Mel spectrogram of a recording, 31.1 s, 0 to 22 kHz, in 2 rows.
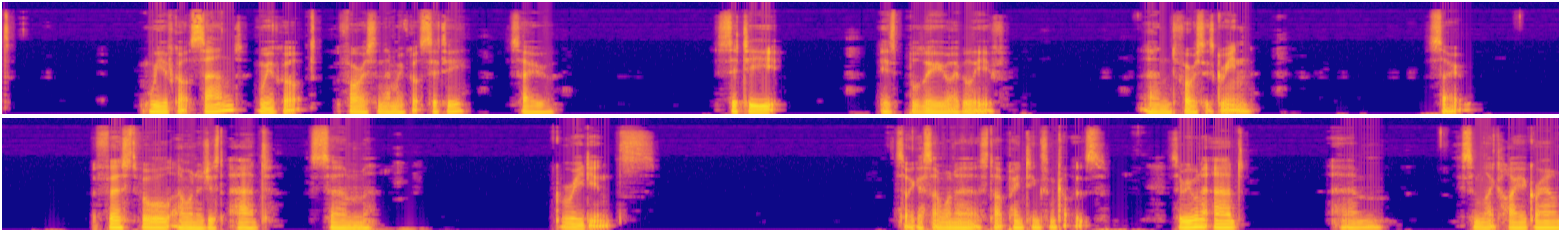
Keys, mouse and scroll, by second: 2.9 click, 3.6 click, 4.6 scroll up 6, 4.8 middle click, 5.3 scroll up 4, 8.1-8.5 scroll down 5, 9.4 scroll down 2, 9.7-10.8 middle drag, 10.8 scroll up 4, 12.4 scroll down 5, 12.6-16.7 middle drag, 18.0-19.2 drag, 19.2 t, 26.5-31.1 drag.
